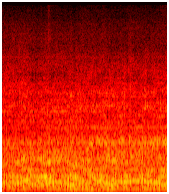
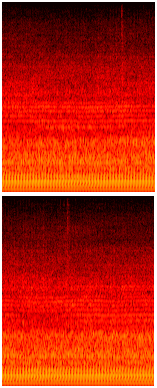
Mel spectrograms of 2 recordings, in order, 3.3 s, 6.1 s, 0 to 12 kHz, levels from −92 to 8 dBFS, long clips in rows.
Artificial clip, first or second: first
